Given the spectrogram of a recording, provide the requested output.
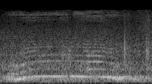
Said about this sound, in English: That's their alarm noise, yeah.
